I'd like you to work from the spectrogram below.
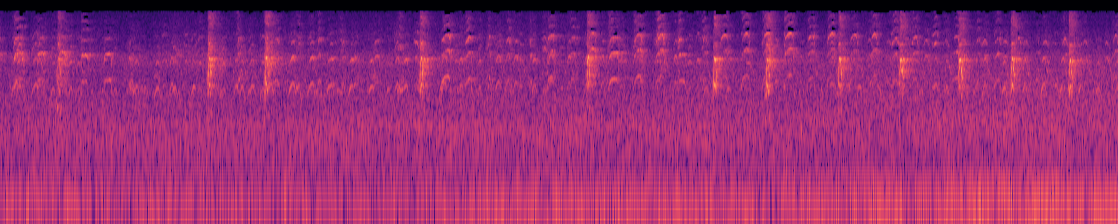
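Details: Nestling great spotted woodpeckers in an old aspen calling nonstop for food as the parent pair feeds them; sharp high chips come in uneven bursts, growing denser toward the end, over low background hiss.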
